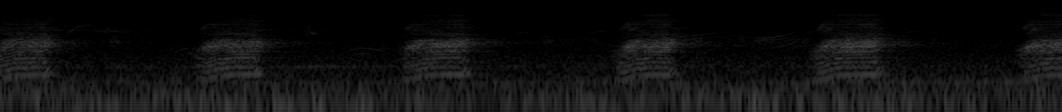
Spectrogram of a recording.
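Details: Loud-voiced eastern spot-billed duck giving rhythmic raspy quacks, six in four seconds at an even pace, each a short nasal burst, with low rumble underneath.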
